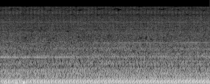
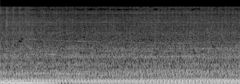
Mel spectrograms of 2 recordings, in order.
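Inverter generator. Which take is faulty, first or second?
second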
